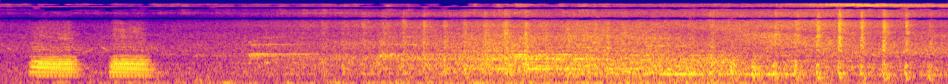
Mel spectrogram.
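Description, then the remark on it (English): A commuter train gives two short, loud horn blasts, then rumbles steadily along the tracks with a continuous roar and faint rhythmic clatter. No one speaks. “I take Coaster down here. I take Metrolink to visit my girlfriend in Orange County.”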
